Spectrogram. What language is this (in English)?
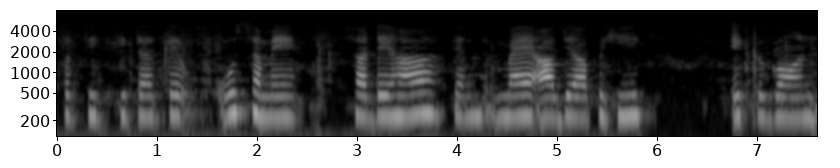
Punjabi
